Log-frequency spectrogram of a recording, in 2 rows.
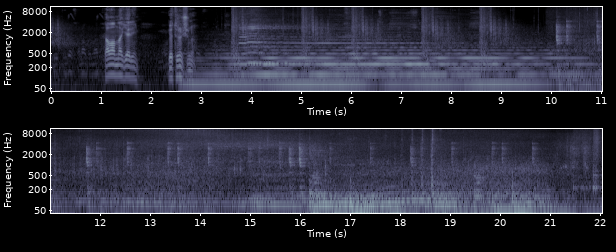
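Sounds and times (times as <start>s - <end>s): steady music chords: 2.8s - 10.8s.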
